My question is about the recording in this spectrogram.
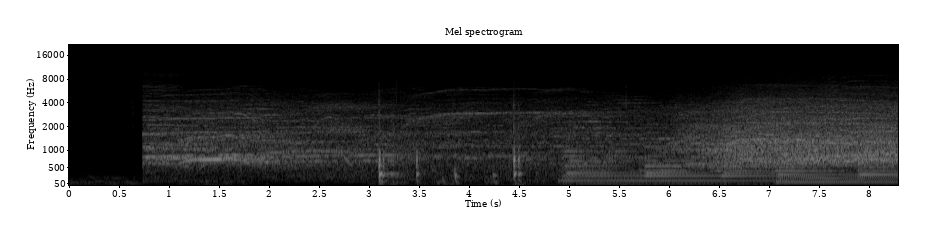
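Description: Live concert recording: an arena crowd cheering, with a few claps and whistles, then slow held piano chords begin about five seconds in.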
